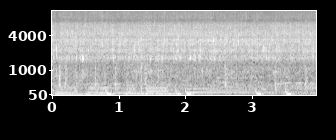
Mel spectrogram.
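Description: Green chicken fries in a pan with a constant loud sizzle, with a few soft scraping and stirring knocks underneath and no voices.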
